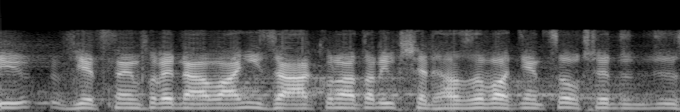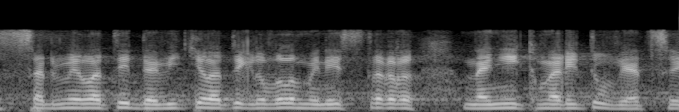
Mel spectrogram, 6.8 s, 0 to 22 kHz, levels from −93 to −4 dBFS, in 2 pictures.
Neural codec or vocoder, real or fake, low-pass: none; real; 7.2 kHz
